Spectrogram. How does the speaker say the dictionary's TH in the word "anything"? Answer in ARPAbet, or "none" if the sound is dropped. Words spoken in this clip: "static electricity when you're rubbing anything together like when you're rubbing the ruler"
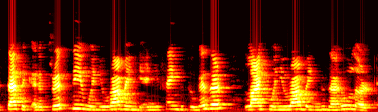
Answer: F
